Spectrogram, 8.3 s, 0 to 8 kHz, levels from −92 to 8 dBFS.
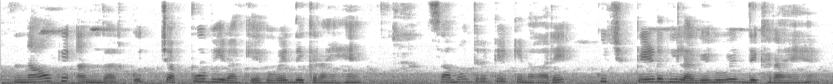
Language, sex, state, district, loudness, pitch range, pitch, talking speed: Hindi, female, Maharashtra, Dhule, -30 LUFS, 190-225 Hz, 205 Hz, 160 wpm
